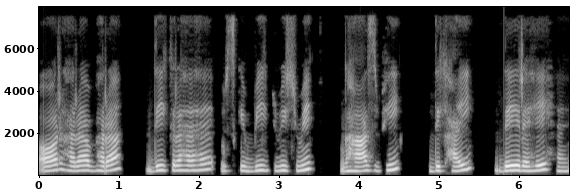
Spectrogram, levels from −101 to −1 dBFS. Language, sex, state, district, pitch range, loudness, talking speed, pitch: Hindi, female, Chhattisgarh, Balrampur, 215-245 Hz, -17 LUFS, 135 wpm, 230 Hz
